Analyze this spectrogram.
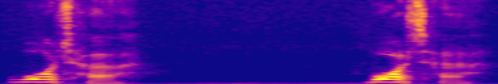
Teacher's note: We skip the pronunciation of R in British English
